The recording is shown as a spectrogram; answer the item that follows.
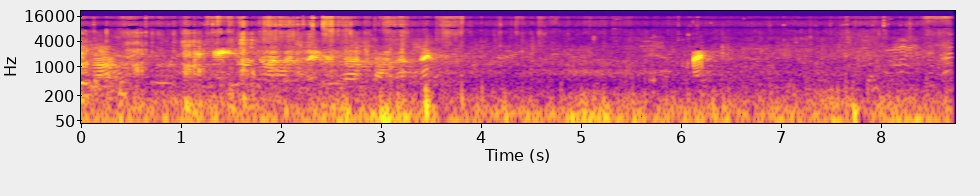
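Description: A horse's hooves thudding on grass turf, with indistinct talk from people nearby. A steady low rumble runs underneath.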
